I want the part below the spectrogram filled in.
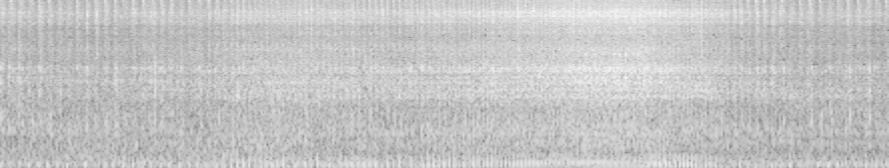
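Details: Honda Revo FI fuel-injected motorcycle at idle: a coarse, uneven clatter over a fast-ticking idle that eases as revs rise and gets louder as revs drop; worn cam chain rattle.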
